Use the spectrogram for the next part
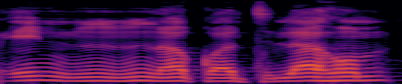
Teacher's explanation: ان قتلهم نون مشدد دو حرکت رو نمیدیم، قاف از حروف استعلا غلیظ تلفظ میشه، میم ساکن بهش کاف اظهار شفوی.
